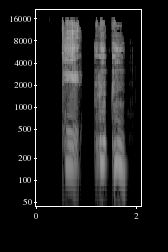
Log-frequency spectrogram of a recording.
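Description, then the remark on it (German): A man clears his throat three times: one longer rasping rumble followed by two shorter, quick bursts, with no speech around them. “räusperte sich.”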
